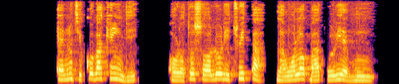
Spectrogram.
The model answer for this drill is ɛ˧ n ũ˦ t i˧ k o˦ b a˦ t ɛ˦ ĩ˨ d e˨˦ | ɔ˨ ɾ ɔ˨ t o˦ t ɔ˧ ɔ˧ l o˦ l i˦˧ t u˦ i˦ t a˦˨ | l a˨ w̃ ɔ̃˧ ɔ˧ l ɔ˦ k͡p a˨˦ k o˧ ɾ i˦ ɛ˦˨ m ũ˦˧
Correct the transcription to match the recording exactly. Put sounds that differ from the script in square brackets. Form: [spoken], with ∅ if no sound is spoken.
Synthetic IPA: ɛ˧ n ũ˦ t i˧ k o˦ b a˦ [k] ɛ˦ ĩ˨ d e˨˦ | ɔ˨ ɾ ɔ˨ t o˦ [s] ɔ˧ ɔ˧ l o˦ [ɾ] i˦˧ t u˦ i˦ t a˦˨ | l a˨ w̃ ɔ̃˧ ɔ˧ l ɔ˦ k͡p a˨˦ [t] o˧ ɾ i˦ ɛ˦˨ m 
